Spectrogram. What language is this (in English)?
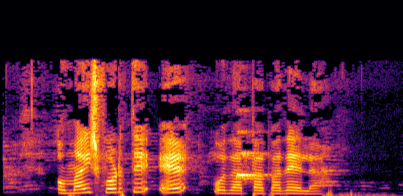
Galician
